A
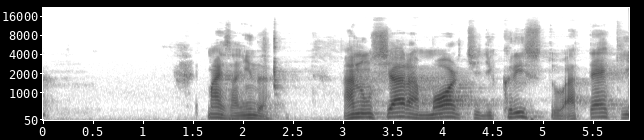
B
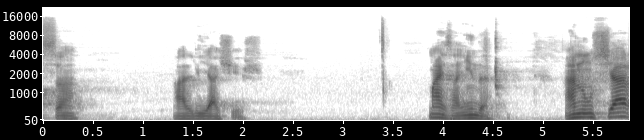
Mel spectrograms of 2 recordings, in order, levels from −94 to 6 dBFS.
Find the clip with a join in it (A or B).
A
